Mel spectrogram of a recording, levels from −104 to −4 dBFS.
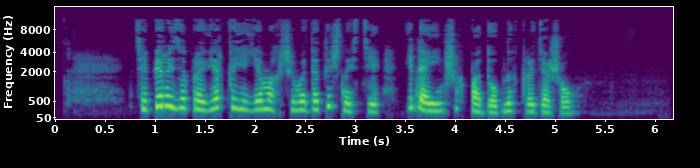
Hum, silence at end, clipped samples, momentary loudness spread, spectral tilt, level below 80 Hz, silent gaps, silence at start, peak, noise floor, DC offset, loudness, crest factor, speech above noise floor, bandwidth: none; 1 s; under 0.1%; 10 LU; -6 dB/octave; -84 dBFS; none; 0.85 s; -8 dBFS; -81 dBFS; under 0.1%; -27 LUFS; 20 dB; 55 dB; 11 kHz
